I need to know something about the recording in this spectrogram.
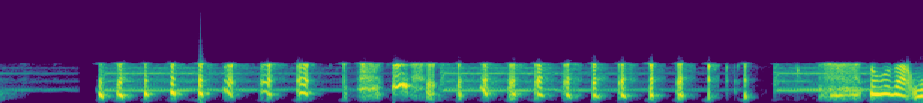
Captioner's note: laughter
